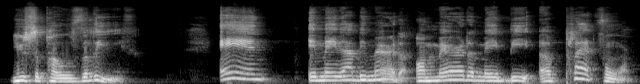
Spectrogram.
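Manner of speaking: ordinary talk, nothing marked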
